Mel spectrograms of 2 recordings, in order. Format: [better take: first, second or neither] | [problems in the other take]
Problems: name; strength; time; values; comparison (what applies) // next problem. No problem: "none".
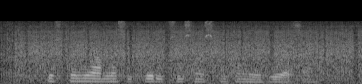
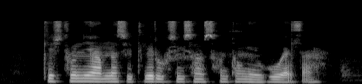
second | background sound (Telephone); 2 dB above the speech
